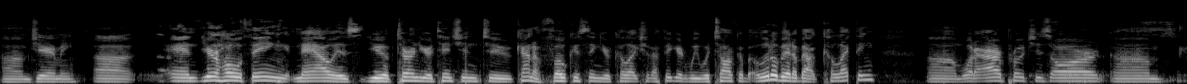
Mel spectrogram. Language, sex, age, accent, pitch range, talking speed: English, male, 30-49, American, 130-160 Hz, 180 wpm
